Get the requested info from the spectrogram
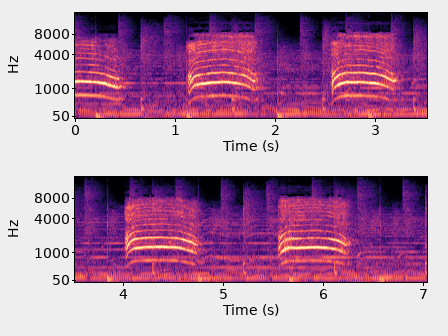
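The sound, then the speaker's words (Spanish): A phone caller from Ferrara, Italy imitates a peacock's call: four loud, high, wailing cries, each arching up and down, repeated at a steady rhythm with short gaps over a low hum. “Para entregarnos el sonido de un pavo real.”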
